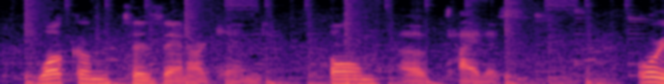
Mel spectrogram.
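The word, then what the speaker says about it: Tidus: a little bit welcome to Zanarkand home of Titus or Titus if you have to go that route correct pronunciation but yeah it it doesn't stick I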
